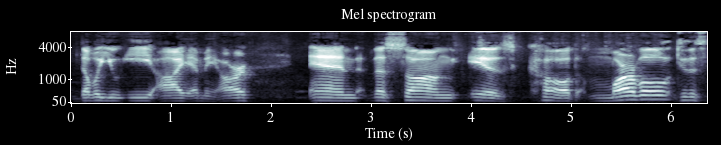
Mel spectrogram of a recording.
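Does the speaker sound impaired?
No.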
